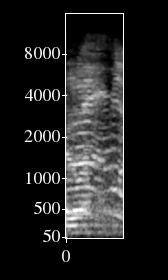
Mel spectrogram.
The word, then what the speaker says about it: Eloah: How you say you pronounce that word again, bro? Eloah.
